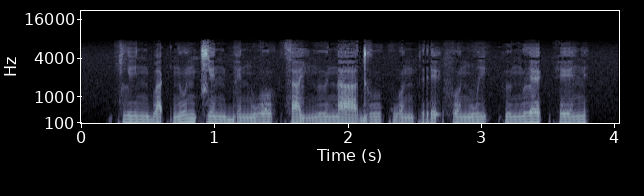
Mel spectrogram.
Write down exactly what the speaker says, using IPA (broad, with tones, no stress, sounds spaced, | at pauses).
k l i˧ n b a˨˩ k̚ n u˥˩ n t͡ɕ e˧ n b e˩˦ n w oː˦˥ k̚ s a˨˩ j ŋ ɯː˧ n aː˨˩ d uː˧ k w o˩˦ n p r e˨˩ ʔ f o˧ n w i˦˥ t̚ ʔ ɯ˦˥ ŋ l ɛː˥˩ k̚ h e˦˥ n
